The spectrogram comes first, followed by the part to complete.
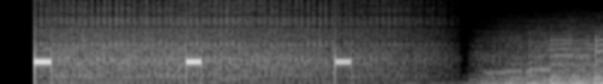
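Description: Three short phone-style beeps about a second apart, part of a phone-call intro sound effect, over a steady hiss that fades away. Music with a beat starts about three seconds in.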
